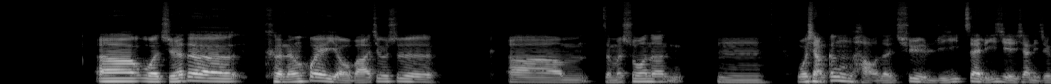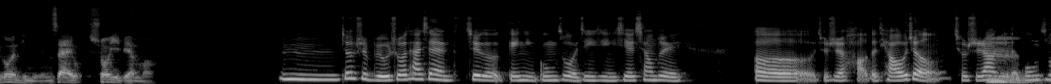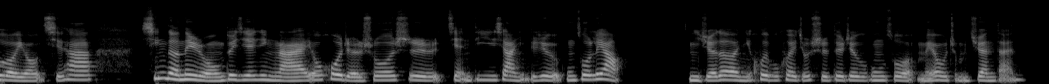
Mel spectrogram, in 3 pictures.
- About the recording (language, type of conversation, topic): Chinese, podcast, 你有过职业倦怠的经历吗？
- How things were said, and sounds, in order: other background noise; other noise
